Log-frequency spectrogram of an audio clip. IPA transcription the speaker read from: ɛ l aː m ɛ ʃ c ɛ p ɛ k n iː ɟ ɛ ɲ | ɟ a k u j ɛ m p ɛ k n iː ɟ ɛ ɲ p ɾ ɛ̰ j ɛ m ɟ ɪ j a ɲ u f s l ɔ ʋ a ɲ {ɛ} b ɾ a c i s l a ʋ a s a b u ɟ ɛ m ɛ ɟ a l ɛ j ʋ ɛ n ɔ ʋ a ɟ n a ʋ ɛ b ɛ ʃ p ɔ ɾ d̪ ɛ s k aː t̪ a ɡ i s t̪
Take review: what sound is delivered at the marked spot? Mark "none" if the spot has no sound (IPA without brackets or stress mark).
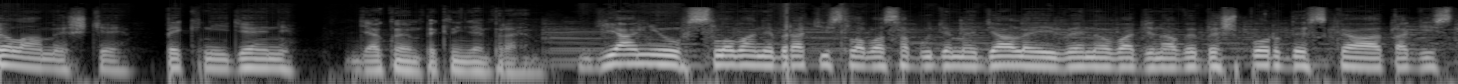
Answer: ɛ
